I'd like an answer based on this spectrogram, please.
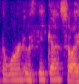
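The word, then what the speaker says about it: ootheca: Also, I don't know if I've said this on here, but a few weeks ago, I ordered off Amazon 2 praying mantis uthikas.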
